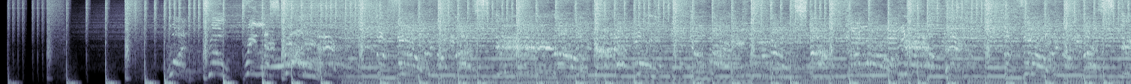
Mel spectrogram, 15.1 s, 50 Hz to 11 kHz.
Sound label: HYPE REDRUM 115 BPM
